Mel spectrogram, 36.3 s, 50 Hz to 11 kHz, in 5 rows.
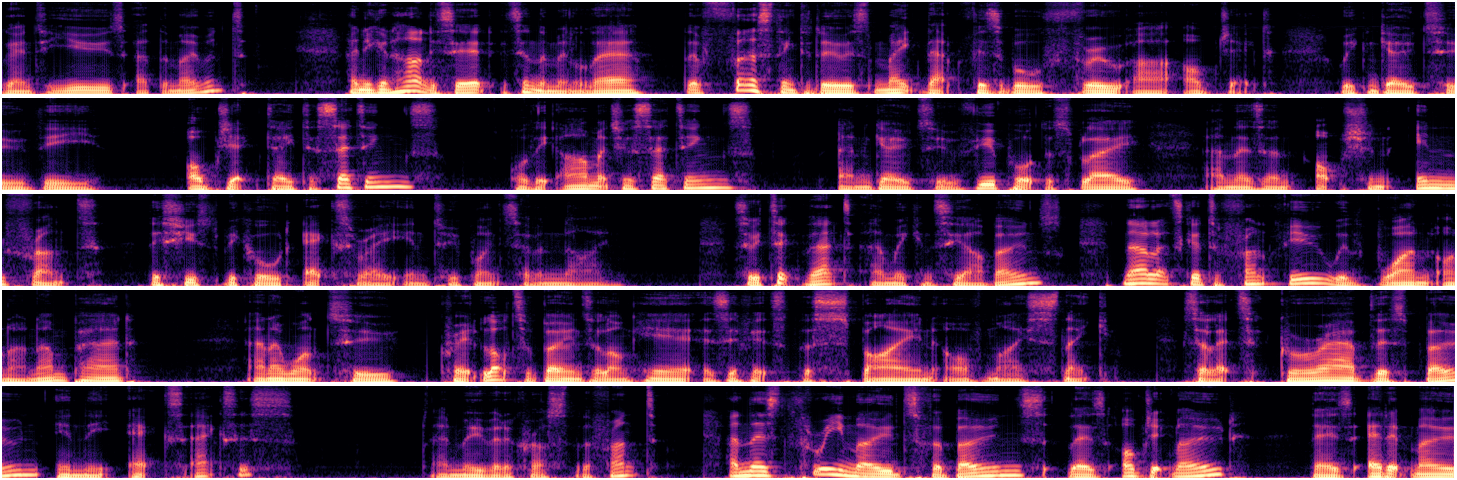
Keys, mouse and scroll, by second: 2.0 scroll up 1, 12.2-13.1 drag, 17.1 click, 21.5 KP_1, 22.7-23.2 scroll down 1, 28.9 g, 32.5 click, 34.8-36.3 drag.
